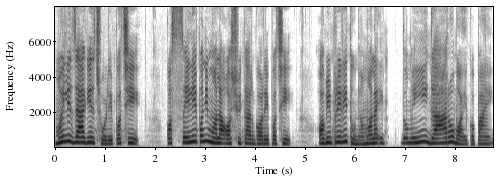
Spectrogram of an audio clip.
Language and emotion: Nepali, sad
